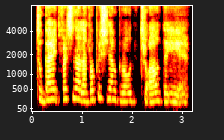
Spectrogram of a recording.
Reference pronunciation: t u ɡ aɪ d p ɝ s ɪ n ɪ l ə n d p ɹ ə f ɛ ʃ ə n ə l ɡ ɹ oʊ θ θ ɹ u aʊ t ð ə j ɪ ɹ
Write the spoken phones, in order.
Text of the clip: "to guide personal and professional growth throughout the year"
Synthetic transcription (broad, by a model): t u ɡ aɪ d p ɝ s ɪ n ɪ l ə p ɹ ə p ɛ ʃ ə n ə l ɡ ɹ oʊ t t ɹ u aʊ t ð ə j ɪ ɹ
